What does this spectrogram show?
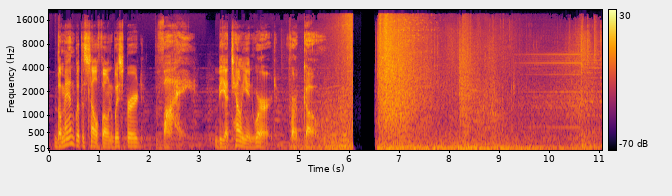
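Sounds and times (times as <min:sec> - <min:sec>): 
speech: 0:00.1 - 0:06.1
TNT explosion in a tunnel under a highway: 0:06.5 - 0:11.0.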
